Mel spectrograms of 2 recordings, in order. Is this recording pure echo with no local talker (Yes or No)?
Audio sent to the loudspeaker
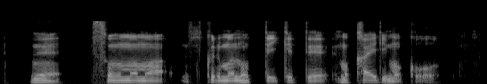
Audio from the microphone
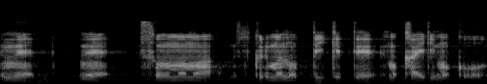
Yes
